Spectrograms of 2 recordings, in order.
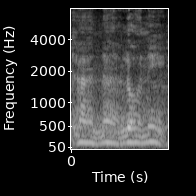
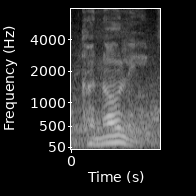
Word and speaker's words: cannoli: And she's like, this was going on for about 2 minutes, like, cannelloni. And then she's like, oh, cannoli. I added an extra syllable for some reason, ridiculous.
